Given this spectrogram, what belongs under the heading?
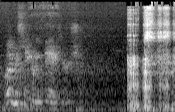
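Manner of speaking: manly voice. Acted. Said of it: "speaking of manly voice".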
